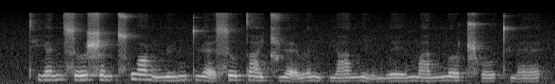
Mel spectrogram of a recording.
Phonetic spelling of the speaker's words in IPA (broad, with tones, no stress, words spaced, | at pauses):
t̪ʰjɛ˧˥nsɹ̩˧˥ʂə˧˥nt͡sʰwɑ˥˩ŋ n̪y˧˥nt̪ɥɛ̰˨˩sɹ̩˥˧t̪a˥˩ɪ̯ t͡ɕɥɛ̰˨˩ɻə˥˩npjä˧˥ n̪ḭ˨˩mwe˧˥ɪ̯ ma˧˥nn̪ɤ˥˩ ʈ͡ʂʰo˧˥ʊ̯t̪ʰɥɛ˧˥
